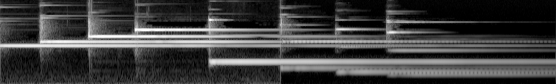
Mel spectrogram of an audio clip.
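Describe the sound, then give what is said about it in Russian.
A glockenspiel struck with a hard mallet plays a short run of about seven bright, ringing notes, each with a crisp attack and a long shimmering decay that overlaps the next, heard alone; the instrument transposes two octaves up. “Это мы про колокольчики сейчас.”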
